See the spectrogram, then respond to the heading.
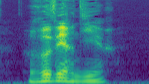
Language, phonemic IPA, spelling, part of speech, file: French, /ʁə.vɛʁ.diʁ/, reverdir, verb, Fr-reverdir.ogg
- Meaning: to turn green again (of trees, plants, etc.)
